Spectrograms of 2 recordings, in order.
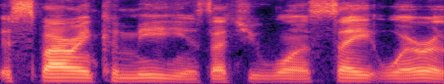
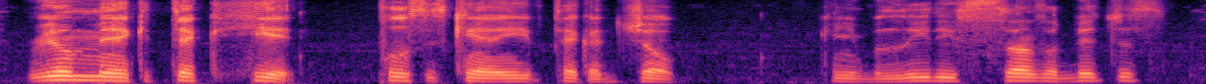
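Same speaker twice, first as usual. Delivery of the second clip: tough-guy, mobster-style mob boss voice. Trying the line the way a mob boss would say it, in a mob boss voice. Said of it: "let me do it mob mob style then".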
